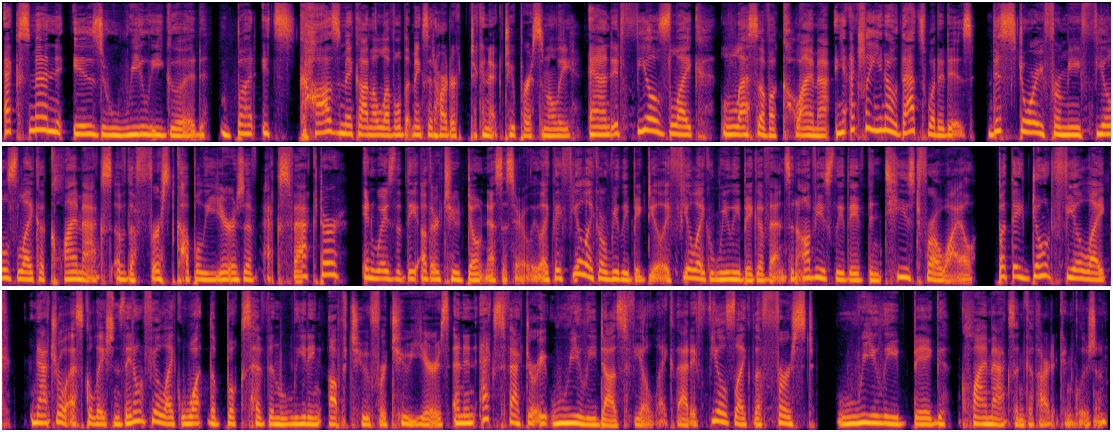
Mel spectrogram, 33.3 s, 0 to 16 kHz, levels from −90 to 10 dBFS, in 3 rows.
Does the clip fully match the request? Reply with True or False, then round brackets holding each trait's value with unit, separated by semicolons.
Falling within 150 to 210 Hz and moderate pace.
False (190 Hz; 225 wpm)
